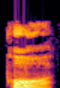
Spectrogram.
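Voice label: "poor", British English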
